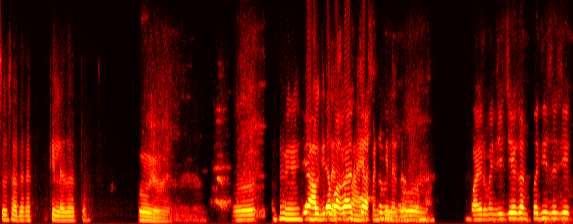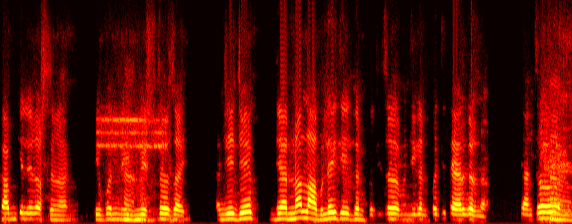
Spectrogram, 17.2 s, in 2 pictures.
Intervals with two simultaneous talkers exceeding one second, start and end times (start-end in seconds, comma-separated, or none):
4.1-6.3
